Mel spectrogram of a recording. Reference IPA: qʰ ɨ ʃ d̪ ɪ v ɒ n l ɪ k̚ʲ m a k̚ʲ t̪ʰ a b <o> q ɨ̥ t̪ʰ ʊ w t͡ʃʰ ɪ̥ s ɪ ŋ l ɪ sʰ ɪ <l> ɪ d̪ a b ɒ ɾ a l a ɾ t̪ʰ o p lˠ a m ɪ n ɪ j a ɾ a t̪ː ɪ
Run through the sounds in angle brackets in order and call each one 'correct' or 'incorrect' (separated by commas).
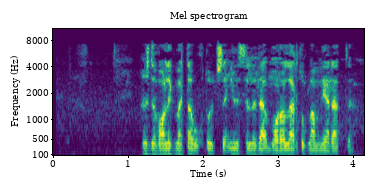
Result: correct, correct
